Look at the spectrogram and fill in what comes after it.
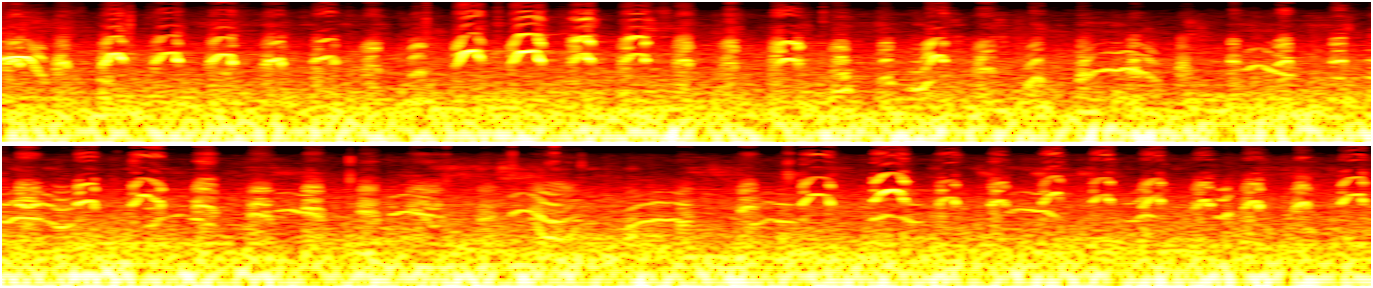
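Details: Several newborn puppies of a stray mother dog crying together: dense, overlapping high arched whimpers, some dropping into lower falling whines midway, continuing over a constant low rumble.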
